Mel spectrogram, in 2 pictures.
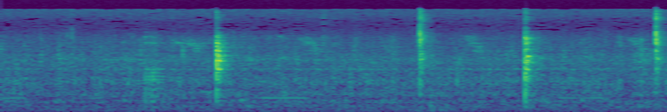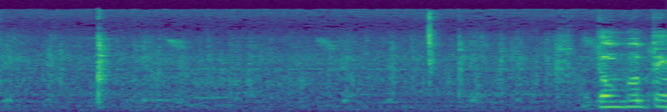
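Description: A metal spoon clinks against a metal pot.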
